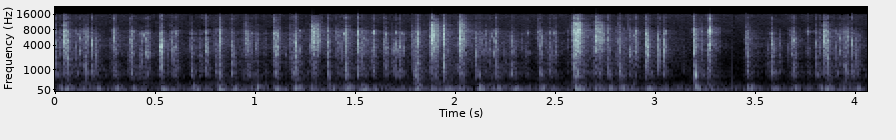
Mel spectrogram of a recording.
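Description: Fast typing on a low-profile computer keyboard: a dense, uneven run of key clicks, with a few louder strokes mixed in.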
